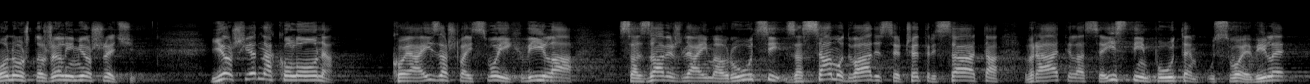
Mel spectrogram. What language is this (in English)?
Croatian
